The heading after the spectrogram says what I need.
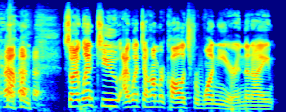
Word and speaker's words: Humber: Humber, yeah. Okay. Go ahead. Wait, it rhymes with lumber.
